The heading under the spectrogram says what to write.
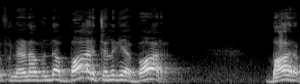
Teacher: ਉੱਚੀ ਸੁਰ ਉਹ ਹੈ ਜਦੋਂ ਦਬਾਅ ਹੈ ਜਿਹੜਾ ਉਹ ਪਹਿਲੇ ਸੁਰ ਤੇ ਪੈਂਦਾ। ਹੁਣ ਦੇਖ ਲਓ ਪਹਿਲੇ ਸੁਰ ਤੇ ਪੈ ਰਿਹਾ, ਪਹਿਲੇ ਤੇ ਪੈ ਰਿਹਾ, ਆਹ ਦੇਖੋ ਬਾਹਰ ਤੇ ਪੈ ਰਿਹਾ, ਮਤਲਬ ਬਾਹਰ ਬੋਲਣ ਦੇ ਵਿੱਚ ਸੀ ਪਰ ਮੈਂ ਬੋਲਿਆ ਬਾਹਰ ਤੇ ਪ੍ਰਭਾਵ ਪਿਆ ਬੈ ਤੇ।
